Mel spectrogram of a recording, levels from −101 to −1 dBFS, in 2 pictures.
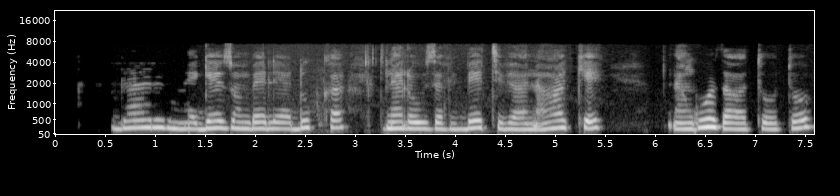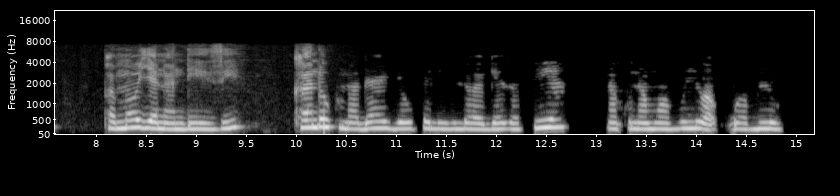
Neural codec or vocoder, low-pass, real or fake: none; 7.2 kHz; real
